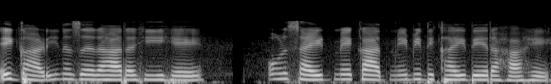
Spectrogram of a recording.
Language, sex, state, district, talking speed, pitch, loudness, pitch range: Hindi, female, Uttar Pradesh, Budaun, 175 wpm, 215 Hz, -17 LUFS, 205-230 Hz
